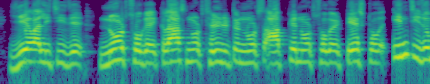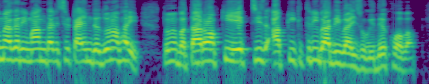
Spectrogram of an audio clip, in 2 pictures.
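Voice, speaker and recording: A man's voice: high-pitched, no echo, studio quality. A young man teaching an exam-prep lesson, talking to students like an elder brother and repeating himself with rhetorical questions.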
